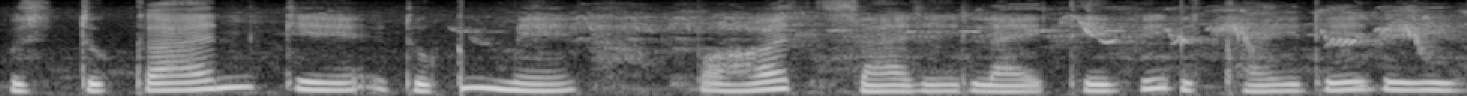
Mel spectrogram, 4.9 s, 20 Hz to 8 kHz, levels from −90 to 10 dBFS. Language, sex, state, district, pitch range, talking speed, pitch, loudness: Hindi, female, Assam, Kamrup Metropolitan, 195-235 Hz, 145 wpm, 215 Hz, -15 LUFS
